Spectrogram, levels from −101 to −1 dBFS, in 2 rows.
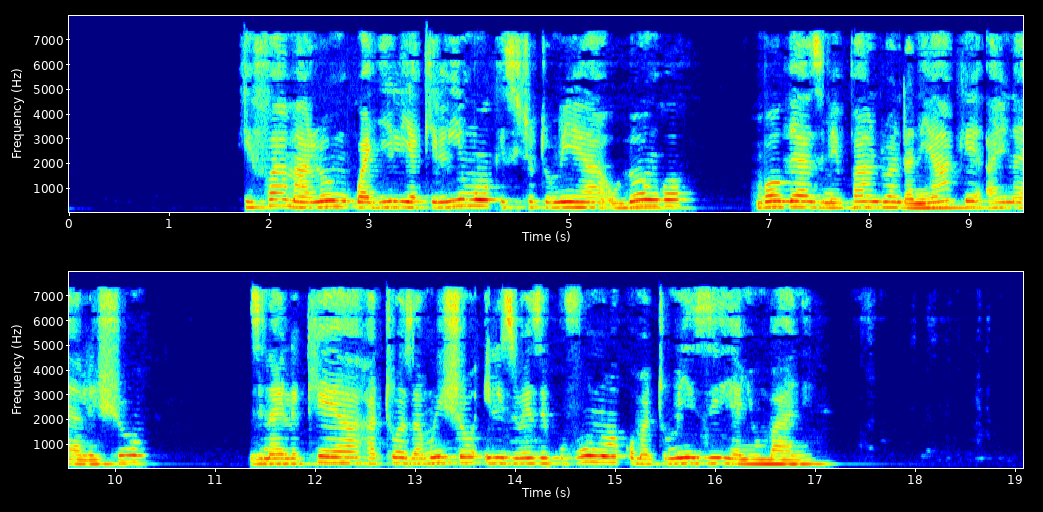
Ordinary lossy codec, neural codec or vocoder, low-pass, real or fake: AAC, 32 kbps; none; 7.2 kHz; real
